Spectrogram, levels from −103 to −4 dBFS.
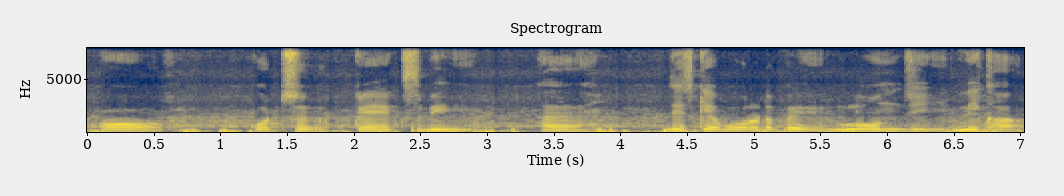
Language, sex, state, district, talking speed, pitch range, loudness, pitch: Hindi, male, Rajasthan, Bikaner, 100 wpm, 120-175 Hz, -14 LUFS, 155 Hz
